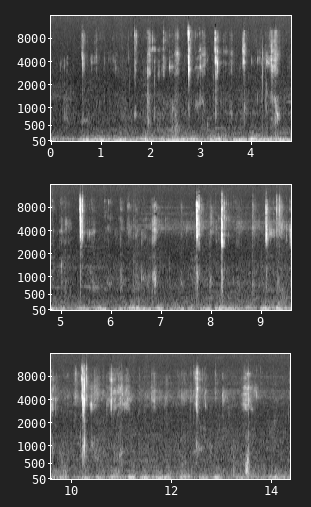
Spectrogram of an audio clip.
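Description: Close-up chewing of a mouthful of chicken biryani and fried chicken, with many short wet mouth clicks and smacks throughout, over a low steady hum.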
